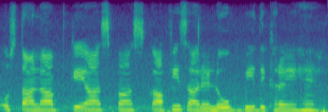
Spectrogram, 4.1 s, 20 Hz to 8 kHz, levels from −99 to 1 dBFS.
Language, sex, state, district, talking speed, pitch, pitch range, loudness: Hindi, female, Chhattisgarh, Raipur, 160 wpm, 215 Hz, 205-220 Hz, -16 LUFS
